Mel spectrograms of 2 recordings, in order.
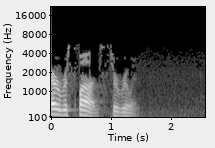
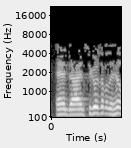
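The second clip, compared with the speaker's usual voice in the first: usual speaking voice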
